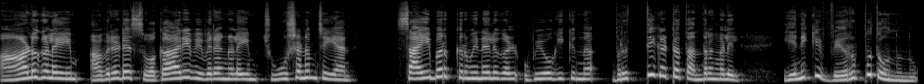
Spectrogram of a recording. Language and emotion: Malayalam, disgusted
